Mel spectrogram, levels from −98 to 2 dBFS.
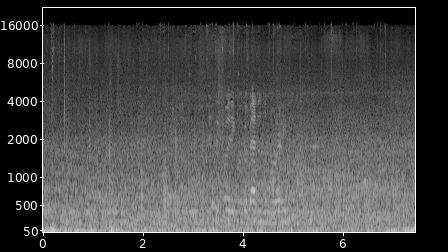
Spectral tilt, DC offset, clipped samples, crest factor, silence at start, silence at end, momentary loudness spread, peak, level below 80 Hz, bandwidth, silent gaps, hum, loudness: -6 dB/octave; under 0.1%; under 0.1%; 16 dB; 0 s; 0 s; 4 LU; -12 dBFS; -34 dBFS; 17 kHz; none; none; -32 LUFS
